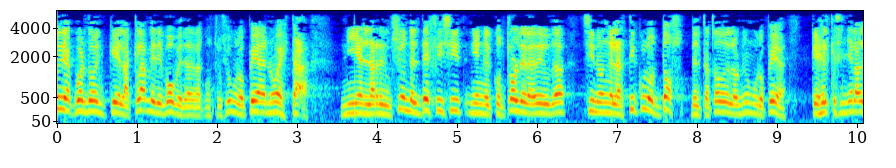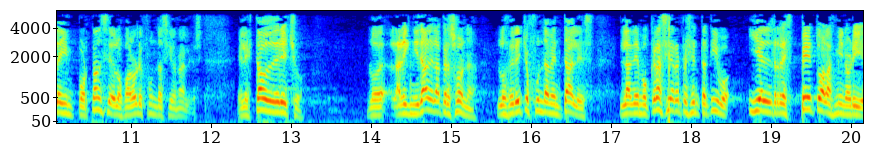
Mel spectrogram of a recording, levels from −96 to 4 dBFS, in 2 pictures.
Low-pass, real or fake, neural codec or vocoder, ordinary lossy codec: 5.4 kHz; real; none; none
